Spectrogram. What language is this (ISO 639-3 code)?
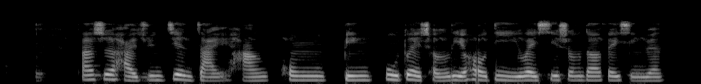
zho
